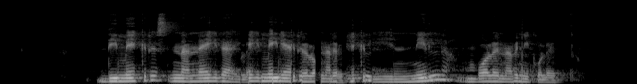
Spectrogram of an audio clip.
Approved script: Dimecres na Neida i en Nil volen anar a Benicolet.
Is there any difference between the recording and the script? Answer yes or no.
yes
